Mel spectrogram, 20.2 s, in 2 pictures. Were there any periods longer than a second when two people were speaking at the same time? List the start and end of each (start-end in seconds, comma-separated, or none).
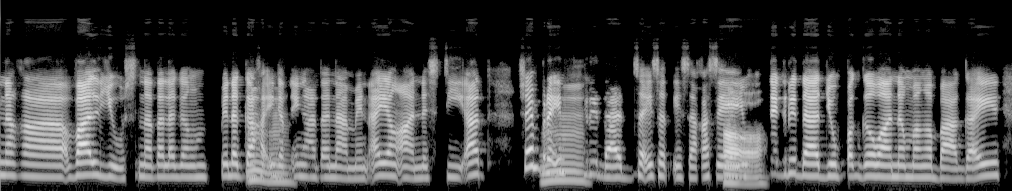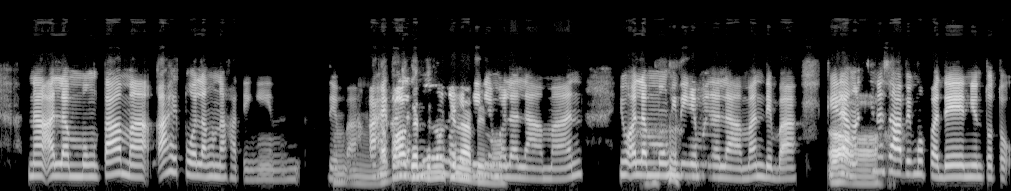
13.5-15.1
